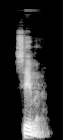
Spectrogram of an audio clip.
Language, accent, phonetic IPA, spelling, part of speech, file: Catalan, Valencia, [ˈse.ba], ceba, noun, LL-Q7026 (cat)-ceba.wav
- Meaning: 1. onion 2. bulb 3. obsession, mania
